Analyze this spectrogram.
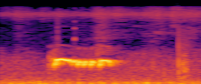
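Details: Zebra dove singing, a master recording for training pet birds: one clear cooing phrase, a rising opening note followed by a quick series of soft rolling coos, then quiet.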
